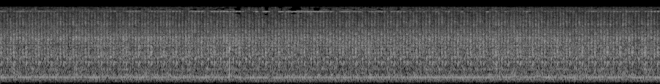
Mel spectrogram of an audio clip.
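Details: Lada Priora at idle after repair: steady light metallic ticking about four times a second over a smooth idle; two hydraulic lifters found failed.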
